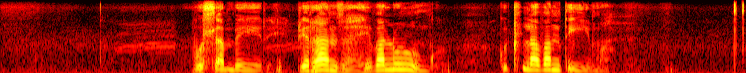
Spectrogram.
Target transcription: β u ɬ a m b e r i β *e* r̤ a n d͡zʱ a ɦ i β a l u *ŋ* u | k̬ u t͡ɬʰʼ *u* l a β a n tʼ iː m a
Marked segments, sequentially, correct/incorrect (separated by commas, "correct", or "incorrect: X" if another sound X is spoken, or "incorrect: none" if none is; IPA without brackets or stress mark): incorrect: i, correct, correct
